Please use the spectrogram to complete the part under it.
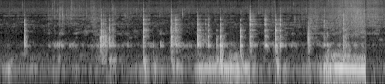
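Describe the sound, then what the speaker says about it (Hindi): Softened baingan bharta is stirred in a frying pan before tomatoes go in: a spoon scrapes and knocks against the pan over a steady sizzle, with the frying growing louder near the end. "अब इसको हम अच्छी तरह हिलाएंगे और इसमें डालेंगे अब टमाटर।"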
